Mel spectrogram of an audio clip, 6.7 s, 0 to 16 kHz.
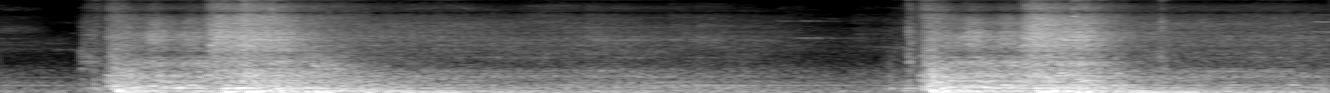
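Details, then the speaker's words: Chevy/GMC K10 squarebody sitting for years, fresh gas poured in; two bursts of steady starter cranking, several seconds each, never catching; cranks but won't start, probably bad fuel or not picking up fuel, reported carburetor issues. "And they won't pick up fuel yet. Or it's really bad fuel."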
